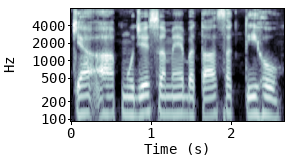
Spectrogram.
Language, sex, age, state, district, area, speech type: Hindi, male, 45-60, Rajasthan, Jaipur, urban, read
